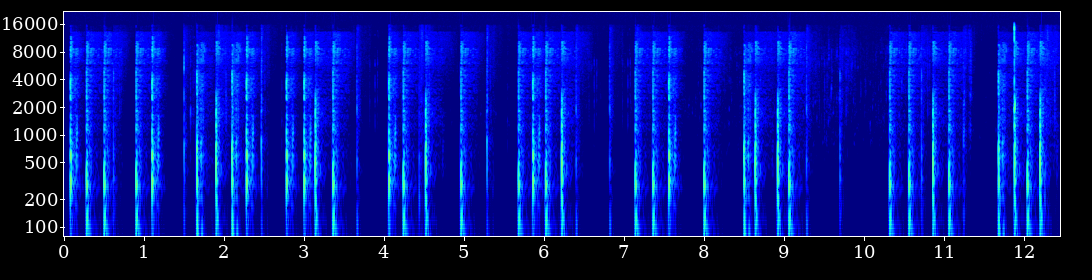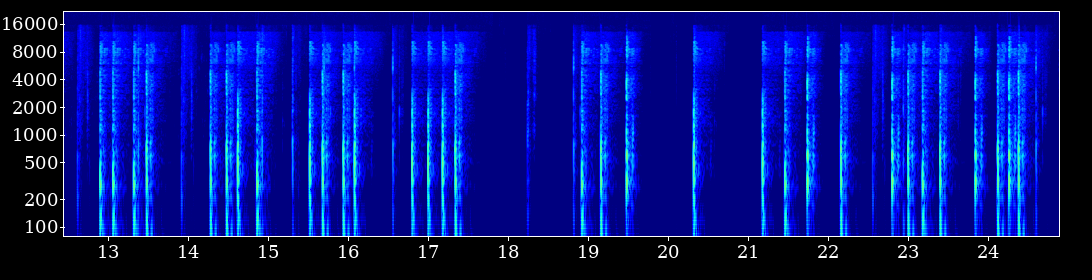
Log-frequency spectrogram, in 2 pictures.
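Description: Blocks are placed one after another with quick, dull knocks.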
